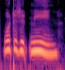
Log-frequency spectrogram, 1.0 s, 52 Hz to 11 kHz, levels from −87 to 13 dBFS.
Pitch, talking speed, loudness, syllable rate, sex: 215 Hz, 245 wpm, -13 LUFS, 4.6 syllables/s, female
